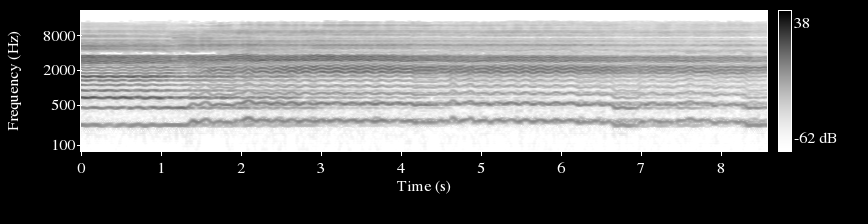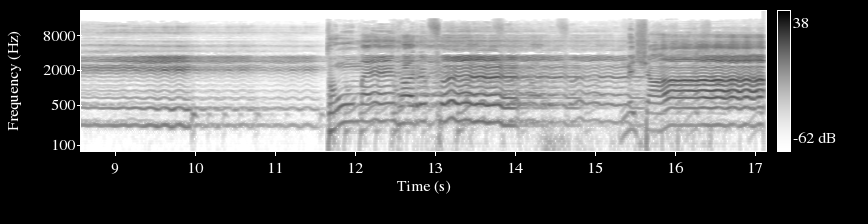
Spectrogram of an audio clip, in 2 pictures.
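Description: Male naat reciter singing unaccompanied, drawing out long melismatic notes with a wide wavering vibrato over a steady drone. About twelve seconds in the melody turns busier, with quick rises and falls in pitch.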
